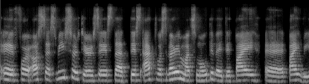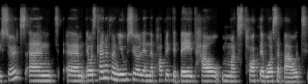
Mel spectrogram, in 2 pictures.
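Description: A woman's voice: medium pitch, a little mellow. Middle-aged woman giving a research talk on a video call, lots of ums and restarts. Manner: measured, explanatory, frequent ums and repeated words. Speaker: university researcher presenting. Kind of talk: online conference presentation. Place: home or office room on video call. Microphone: video call webcam.

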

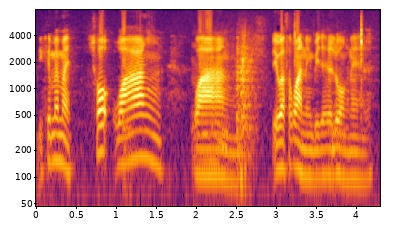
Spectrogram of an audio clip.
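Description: A young man commenting on his own gameplay, excitable, yelping and exclaiming and talking to himself as he plays. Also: on the low side, brisk, noisy background. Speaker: gaming YouTuber. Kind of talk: let's play commentary. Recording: music playing behind the voice. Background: game music.

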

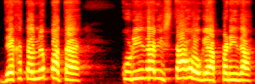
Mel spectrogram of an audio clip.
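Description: A woman's voice: steady tone, fairly bright tone. A middle-aged woman playing a nagging village mother and wife who scolds her husband and frets over her daughter's wedding. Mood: scolding. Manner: scolding, rapid and shrill.

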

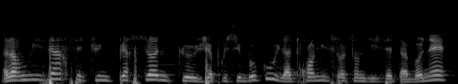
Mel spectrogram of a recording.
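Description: A man chatting casually as a YouTuber, rambling with plenty of fillers while giving shout-outs. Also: high-pitched, brisk, lo-fi sound. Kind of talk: casual chat.

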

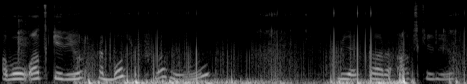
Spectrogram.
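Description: A woman giving excitable, slangy gameplay commentary, swearing now and then. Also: on the high side, normal speed, very noisy. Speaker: gaming video host.

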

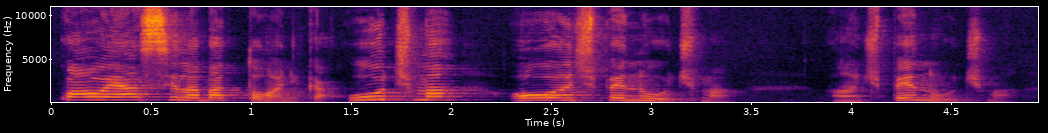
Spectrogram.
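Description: Young adult Brazilian woman, school teacher on recorded lesson, chatty and warm toward students, slow word-by-word drills. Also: sits high, animated. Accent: Brazilian Portuguese. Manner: affectionate, chatty, asks rhetorical questions and answers them; spells out words slowly syllable by syllable. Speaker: Spanish teacher. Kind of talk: recorded online class explanation.

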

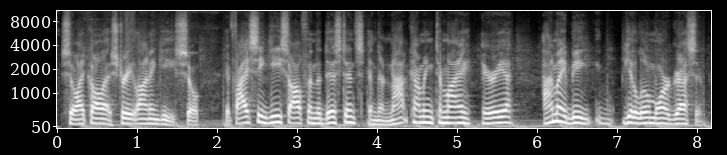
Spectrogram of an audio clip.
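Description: A man in his forties, an instructor and presenter, gives an informal, plain-spoken how-to talk to camera in a folksy manner. His voice is fairly high and a little fast, with soft music behind it. He's in a small wooden workshop indoors.

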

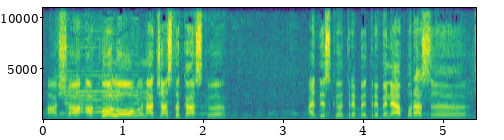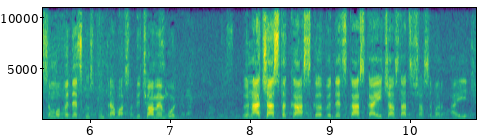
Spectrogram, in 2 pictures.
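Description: A man's voice: high voice, animated, a crowd in the background. A man doing a live outdoor commentary to his viewers, emphatic and questioning them often. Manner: emphatic, addresses viewers directly with repeated questions. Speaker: livestreaming activist vlogger. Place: outdoors by a courthouse.

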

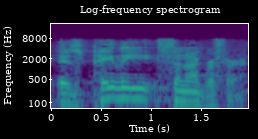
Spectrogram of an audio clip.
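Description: A man's voice: fairly low pitch, big pitch swings, a little slow, a little hiss or hum. An American man hosting music radio with joking, ad-libbed patter. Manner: wry, joking. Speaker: radio DJ, host. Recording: dull lo-fi FM radio broadcast.

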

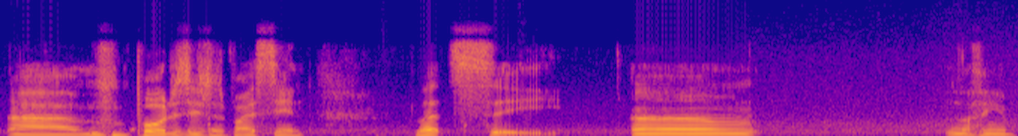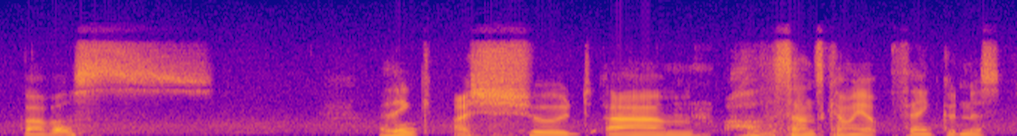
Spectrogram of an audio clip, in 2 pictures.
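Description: A man's voice: lowish voice, fairly even intonation, slow, sharp tone, a little hiss or hum. A young man hosting casual gameplay commentary. He rambles with lots of fillers and self-corrections, and breaks into jumpy reactions when danger appears. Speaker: channel host.

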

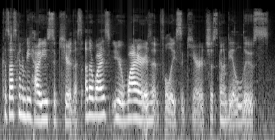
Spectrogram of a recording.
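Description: A woman talks through a step-by-step craft tutorial in an easy, chatty way as she works. Her voice sits at a middle pitch and has a gravelly edge. She sounds like she is at a table indoors. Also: normal speed. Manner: relaxed, chatty explaining while working with her hands. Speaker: craft instructor.

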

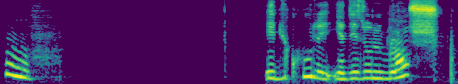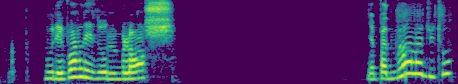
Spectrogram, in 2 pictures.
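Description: A woman's voice: on the high side, animated, unhurried, pauses often, warm tone, no echo. A young woman from northern France, live-streaming and chatting with viewers, exasperated and swearing often. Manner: exasperated, swears a lot, talks to chat. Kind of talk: live-stream chat while coloring.

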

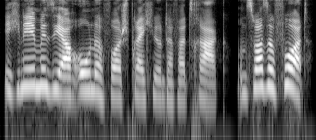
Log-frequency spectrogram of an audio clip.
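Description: Bossy director barking decisions; a woman does him, high and crisp. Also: animated, moderate pace, no echo, clean studio sound, lightly acted. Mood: commanding. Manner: commanding, emphatic. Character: loud decisive male film director.

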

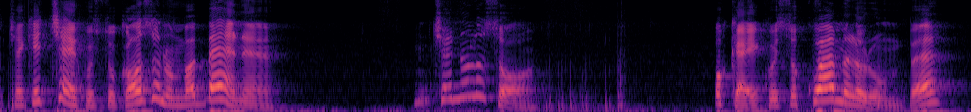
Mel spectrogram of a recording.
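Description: A man giving excitable let's play commentary, swinging between loud shouts and low grumbling. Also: takes it slowly, long pauses. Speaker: gamer.

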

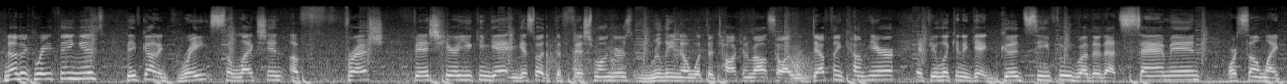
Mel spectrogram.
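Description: A man's voice: sits high, brisk, music in the background. A man in his thirties hosting an enthusiastic grocery store tour vlog, talking straight to camera on a lapel mic. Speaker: vlog host. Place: indoor supermarket aisles, some shots outside.

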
